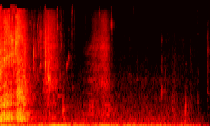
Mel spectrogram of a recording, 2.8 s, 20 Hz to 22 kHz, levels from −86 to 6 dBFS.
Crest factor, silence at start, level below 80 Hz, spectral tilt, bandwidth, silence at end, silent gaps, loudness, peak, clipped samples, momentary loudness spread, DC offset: 24 dB; 0 s; -38 dBFS; -2 dB/octave; 18 kHz; 0.15 s; none; -29 LUFS; -6 dBFS; under 0.1%; 25 LU; under 0.1%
